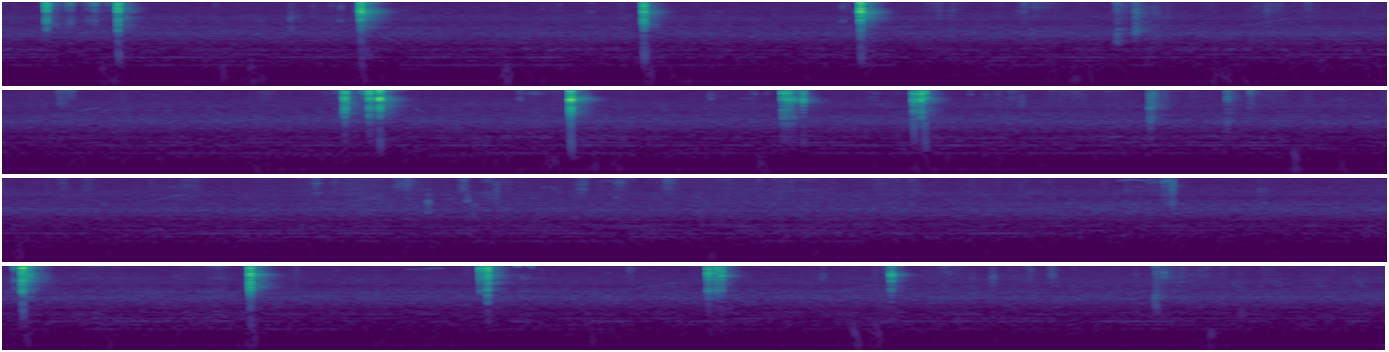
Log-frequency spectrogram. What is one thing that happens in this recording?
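A pointed tool presses flakes off a stone blade with sharp clicks and snaps.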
